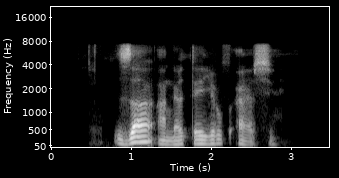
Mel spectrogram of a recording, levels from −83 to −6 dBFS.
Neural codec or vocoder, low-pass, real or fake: codec, 16 kHz, 0.8 kbps, ZipCodec; 7.2 kHz; fake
